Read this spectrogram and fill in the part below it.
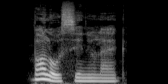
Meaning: probably (in all likelihood)
- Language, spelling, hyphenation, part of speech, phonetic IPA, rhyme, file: Hungarian, valószínűleg, va‧ló‧szí‧nű‧leg, adverb, [ˈvɒloːsiːnyːlɛɡ], -ɛɡ, Hu-valószínűleg.ogg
